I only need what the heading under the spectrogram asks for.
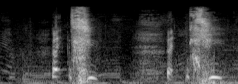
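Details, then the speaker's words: A Russian-speaking live streamer sneezing twice in quick succession, each sneeze a sharp intake followed by a forceful hissing burst. "Ой, я чихал. Фи, мы отступаем."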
